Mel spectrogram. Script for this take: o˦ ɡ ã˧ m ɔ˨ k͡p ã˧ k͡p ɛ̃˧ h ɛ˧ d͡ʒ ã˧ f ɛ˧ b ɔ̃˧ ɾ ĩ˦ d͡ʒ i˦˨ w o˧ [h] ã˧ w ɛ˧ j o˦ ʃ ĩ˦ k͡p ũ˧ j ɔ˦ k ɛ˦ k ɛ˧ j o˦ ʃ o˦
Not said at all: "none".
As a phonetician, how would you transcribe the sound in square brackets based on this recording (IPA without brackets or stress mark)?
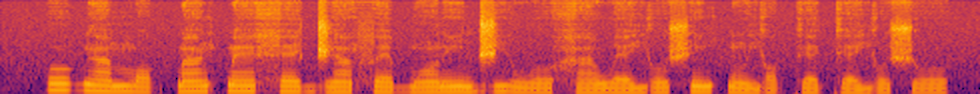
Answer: h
